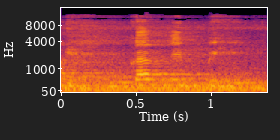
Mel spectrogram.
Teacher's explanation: با کا با میں ادغام صرف سوسی کے لیے ہے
